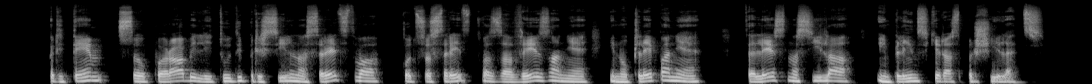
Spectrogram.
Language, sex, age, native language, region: Slovenian, male, 18-29, Slovenian, Drava region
